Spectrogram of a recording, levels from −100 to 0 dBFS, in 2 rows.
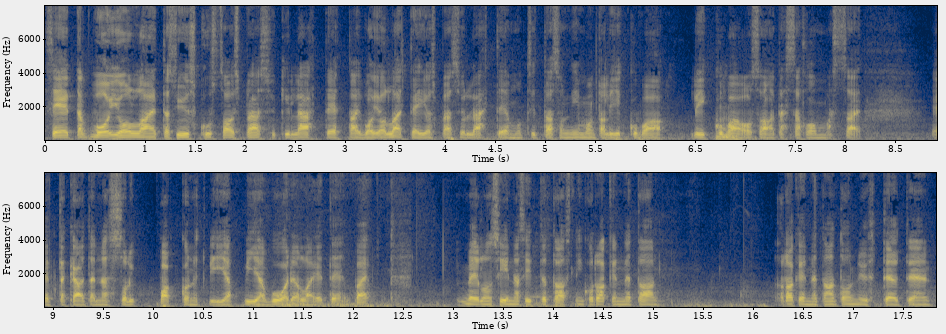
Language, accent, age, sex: Finnish, native, 30-49, male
